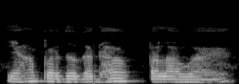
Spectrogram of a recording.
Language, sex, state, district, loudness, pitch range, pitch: Hindi, male, Uttar Pradesh, Jalaun, -22 LUFS, 125-140 Hz, 130 Hz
